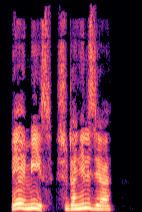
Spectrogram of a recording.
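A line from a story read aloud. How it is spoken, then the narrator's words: Barked command. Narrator (Russian): рявкнул констебль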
